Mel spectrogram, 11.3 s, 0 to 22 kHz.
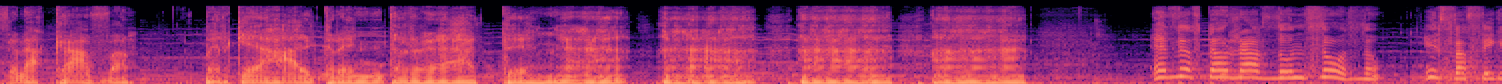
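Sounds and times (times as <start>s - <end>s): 
speech: 0.0s - 6.0s, 8.6s - 11.2s
dog growling and barking: 3.4s - 7.8s.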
